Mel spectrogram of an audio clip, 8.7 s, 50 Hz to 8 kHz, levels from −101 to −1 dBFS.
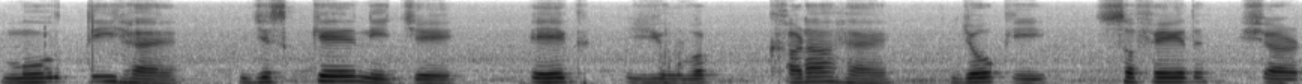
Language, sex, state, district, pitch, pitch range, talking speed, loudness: Hindi, male, Chandigarh, Chandigarh, 140 Hz, 125-155 Hz, 85 wpm, -17 LUFS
